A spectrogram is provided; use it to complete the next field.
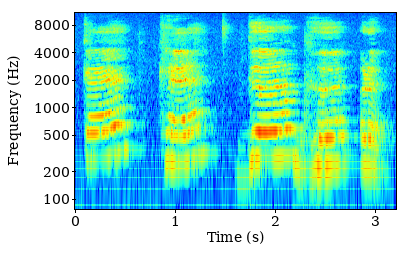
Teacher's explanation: क, ख जब हमने बोला तो हमारी स्वर तंत्रियां झंकृत नहीं हो रही है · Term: अघोष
